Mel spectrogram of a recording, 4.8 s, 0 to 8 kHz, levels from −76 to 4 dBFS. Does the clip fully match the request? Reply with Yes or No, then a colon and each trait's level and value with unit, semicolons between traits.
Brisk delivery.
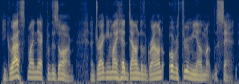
Yes: fast, 250 wpm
